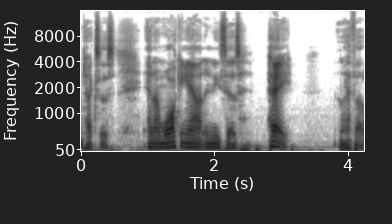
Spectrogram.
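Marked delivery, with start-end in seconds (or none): 2.8-3.2 short, louder "hey"; curt call to get someone's attention. Retold or imitated. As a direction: stop an underling with one word. Boss calls out to assistant.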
